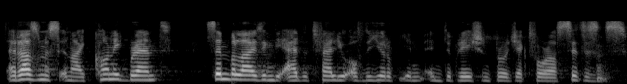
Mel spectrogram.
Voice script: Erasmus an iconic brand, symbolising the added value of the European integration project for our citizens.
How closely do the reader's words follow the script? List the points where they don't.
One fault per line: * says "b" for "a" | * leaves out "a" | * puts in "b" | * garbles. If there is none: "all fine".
all fine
